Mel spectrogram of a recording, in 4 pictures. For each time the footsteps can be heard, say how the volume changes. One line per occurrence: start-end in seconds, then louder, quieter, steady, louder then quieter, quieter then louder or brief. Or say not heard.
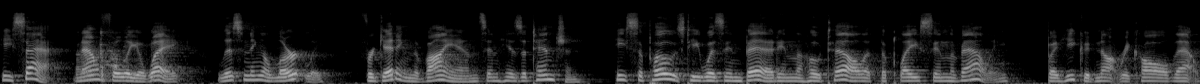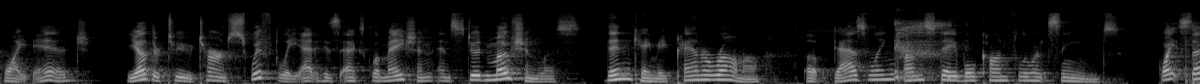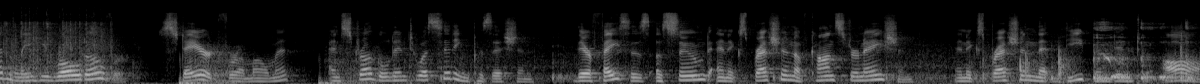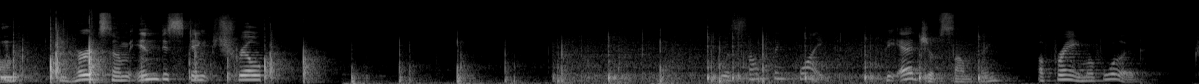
33.6-43.9 louder then quieter.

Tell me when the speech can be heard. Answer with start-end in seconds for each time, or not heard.
0.0-38.7, 43.2-47.9.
